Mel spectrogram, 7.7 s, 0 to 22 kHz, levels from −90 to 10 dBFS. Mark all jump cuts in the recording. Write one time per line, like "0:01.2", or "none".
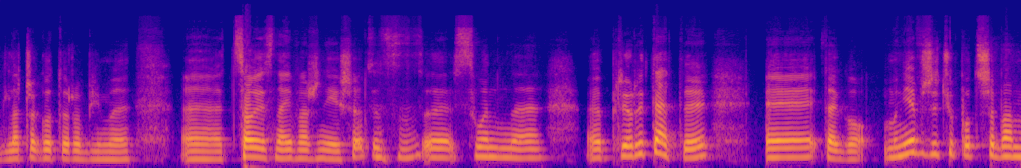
0:02.8
0:06.2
